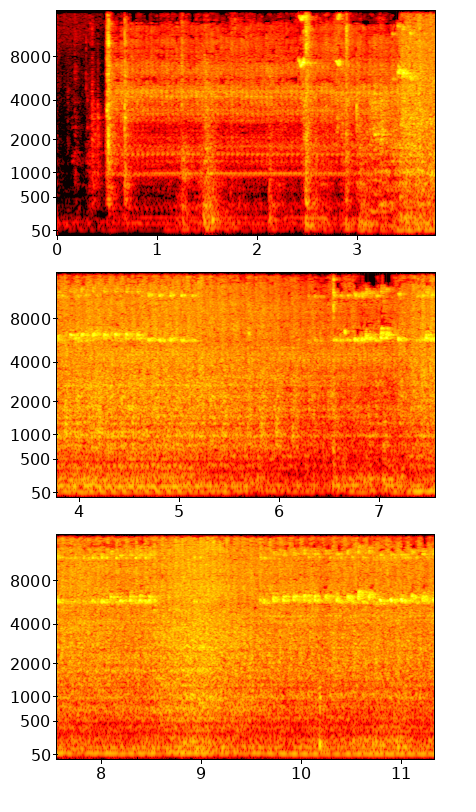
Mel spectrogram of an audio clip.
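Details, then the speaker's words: Corvair Corvan that sat long in a barn, with an electric fuel pump fitted under the car near the tank instead of the fire-prone mechanical pump: a few pump ticks at key-on, then the engine catches and runs smoothly. Fuel delivery is fine. "So in order to mitigate that, I put an electrical fuel pump, so when I do this you can hear it, and that works perfect."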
